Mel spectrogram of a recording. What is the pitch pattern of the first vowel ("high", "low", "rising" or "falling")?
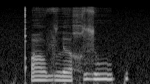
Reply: low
